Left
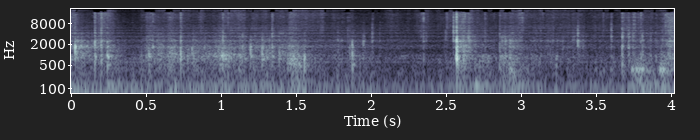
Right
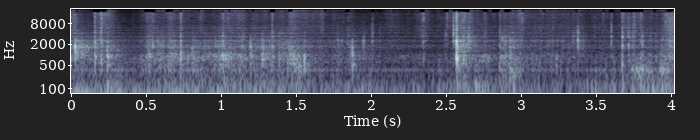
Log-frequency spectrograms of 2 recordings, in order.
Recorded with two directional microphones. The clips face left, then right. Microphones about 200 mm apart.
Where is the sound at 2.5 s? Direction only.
5° right (ahead or behind).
